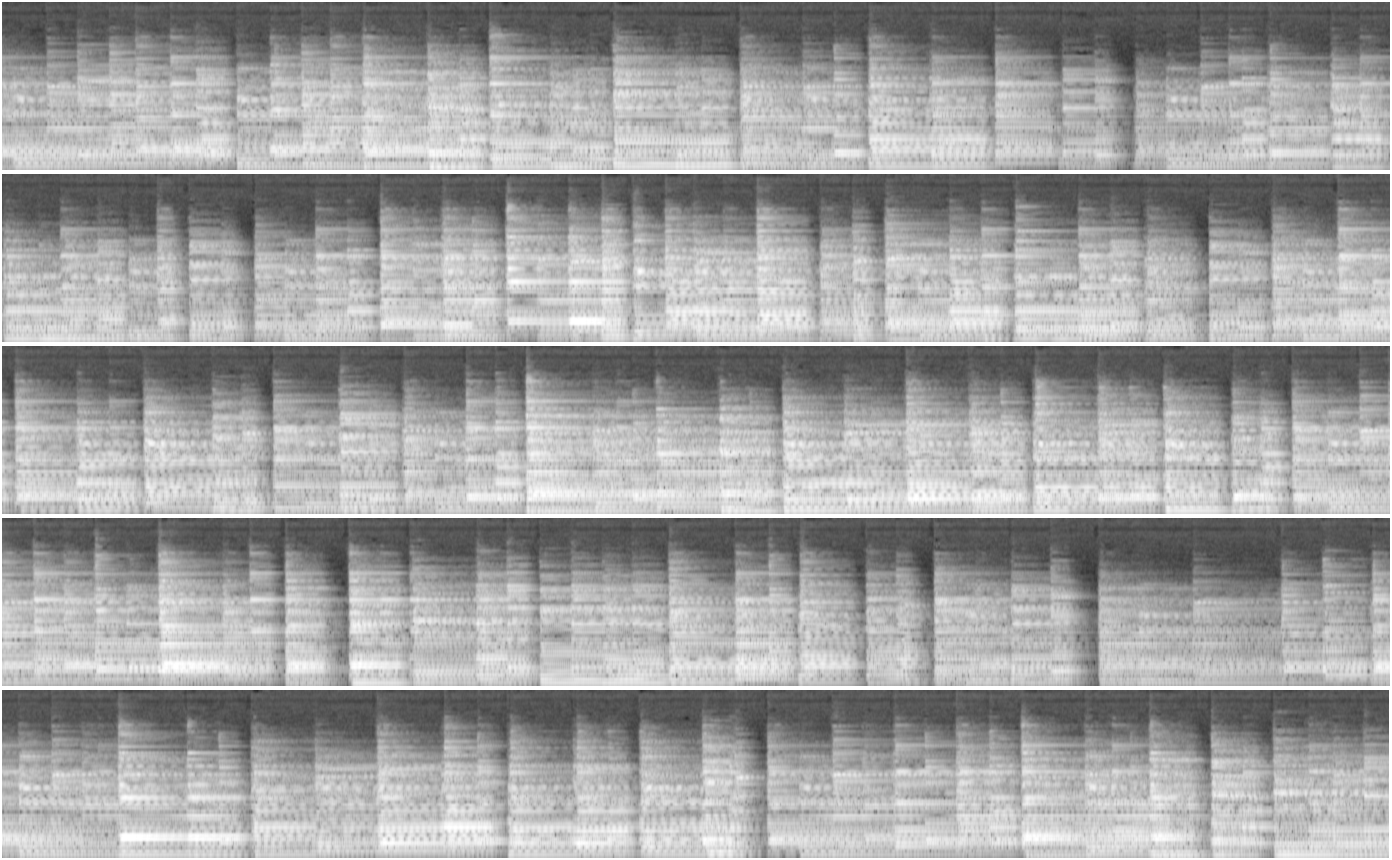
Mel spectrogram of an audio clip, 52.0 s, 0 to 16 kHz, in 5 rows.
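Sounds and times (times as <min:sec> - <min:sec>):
piano music: 0:00.0 - 0:52.0.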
